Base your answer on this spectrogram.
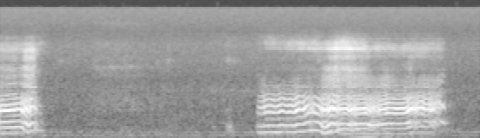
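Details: A male cat in an Elizabethan collar, his back dermatitis now healed, snores loudly while asleep: a brief snore at the start, a quiet pause, then a sustained rattling, tonal snore lasting over two seconds with a dipping pitch.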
